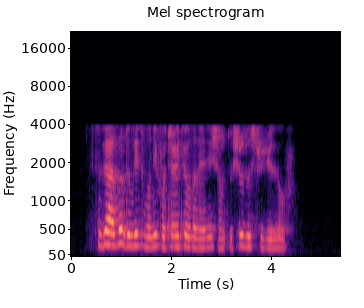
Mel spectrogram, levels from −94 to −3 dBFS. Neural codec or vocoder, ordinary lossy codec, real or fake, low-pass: autoencoder, 22.05 kHz, a latent of 192 numbers a frame, VITS, trained on one speaker; AAC, 16 kbps; fake; 7.2 kHz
